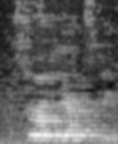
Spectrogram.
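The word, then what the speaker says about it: Surowiecki: this American author, James, I believe his name might be pronounced Sorbetsky. Who knows? Polish people here, yes? Sorbetsky, thank you.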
